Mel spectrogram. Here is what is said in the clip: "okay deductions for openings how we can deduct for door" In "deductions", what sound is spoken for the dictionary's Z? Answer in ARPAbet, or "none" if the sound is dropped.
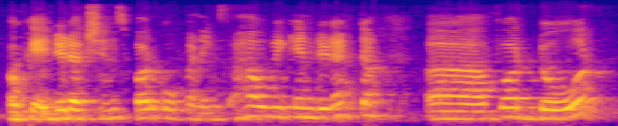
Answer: S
